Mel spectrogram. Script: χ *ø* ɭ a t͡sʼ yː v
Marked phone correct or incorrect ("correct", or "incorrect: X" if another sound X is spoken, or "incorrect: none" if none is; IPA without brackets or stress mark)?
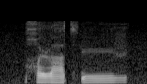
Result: correct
